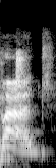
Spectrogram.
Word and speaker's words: bad: The comparative adjective of Bed. Bad. bad. Not. Let's get that pronunciation right. Not bed. Bad. Bad. With an like that.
